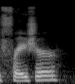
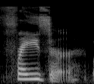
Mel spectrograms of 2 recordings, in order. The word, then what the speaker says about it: Fraser: I saw him in Encino Man, but the first movie I really remember being aware of Brendan Fraser, I have to be careful because I want to say Fraser so badly, but I watched a video and he said that it's Fraser, like Razor, not Fraser.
